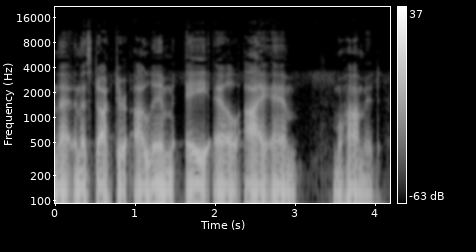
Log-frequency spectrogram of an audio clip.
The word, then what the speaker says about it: Alim: Alim, A-L-I-M, Muhammad. Yes, and it's pronounced Alim.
